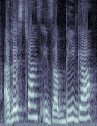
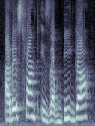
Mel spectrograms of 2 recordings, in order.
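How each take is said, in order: Both takes have the same delivery.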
